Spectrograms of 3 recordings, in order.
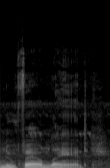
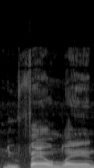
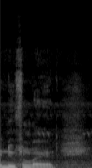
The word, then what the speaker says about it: Newfoundland: It's called Newfoundland, and that's how you pronounce it. Newfoundland is what people say. We say Newfoundland, and it was colonized at first by the Vikings, Leif Erikson.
